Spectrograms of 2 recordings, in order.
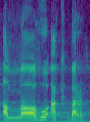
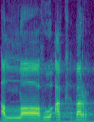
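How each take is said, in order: Both takes have the same delivery.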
